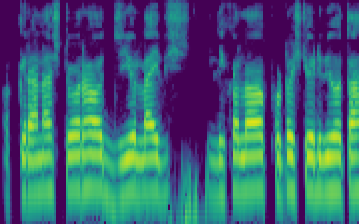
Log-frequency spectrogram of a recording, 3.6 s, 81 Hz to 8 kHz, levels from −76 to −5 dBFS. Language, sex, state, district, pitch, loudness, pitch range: Hindi, male, Jharkhand, Sahebganj, 160 Hz, -17 LUFS, 150-160 Hz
